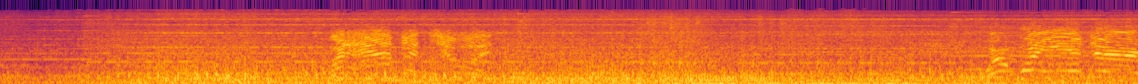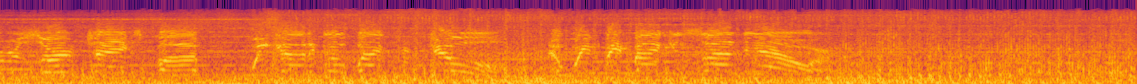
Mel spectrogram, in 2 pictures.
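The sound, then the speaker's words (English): Helicopter flying during a search: a loud, continuous rotor and engine drone, with voices breaking in and out over it. “In the helicopter, Bob and his co-pilot continue the search.”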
